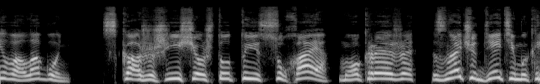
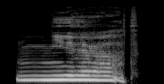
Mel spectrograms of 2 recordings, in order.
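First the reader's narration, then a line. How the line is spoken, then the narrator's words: Moaning. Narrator (Russian): простонал с трона император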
